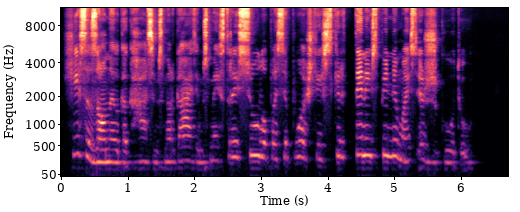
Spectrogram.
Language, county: Lithuanian, Alytus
